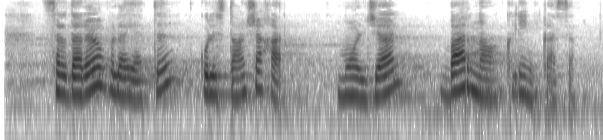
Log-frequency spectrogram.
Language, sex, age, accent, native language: Uzbek, female, 19-29, Navoiy, Uzbek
